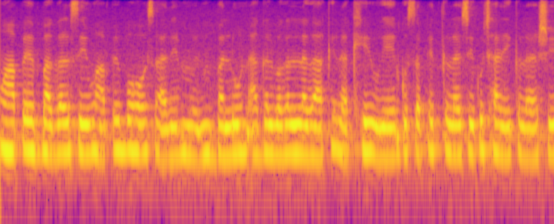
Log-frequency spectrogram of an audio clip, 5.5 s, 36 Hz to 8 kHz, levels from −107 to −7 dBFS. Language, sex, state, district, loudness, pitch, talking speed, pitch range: Hindi, female, Bihar, West Champaran, -15 LUFS, 200 Hz, 250 wpm, 190-205 Hz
